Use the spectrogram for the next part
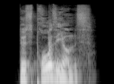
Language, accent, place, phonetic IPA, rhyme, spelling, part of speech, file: German, Germany, Berlin, [dʏsˈpʁoːzi̯ʊms], -oːzi̯ʊms, Dysprosiums, noun, De-Dysprosiums.ogg
- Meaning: genitive singular of Dysprosium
